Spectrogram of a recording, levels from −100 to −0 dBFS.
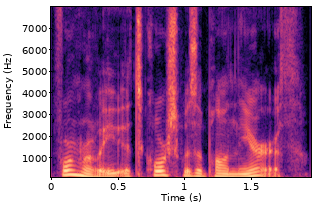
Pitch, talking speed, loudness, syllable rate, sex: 145 Hz, 215 wpm, -15 LUFS, 6.2 syllables/s, male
